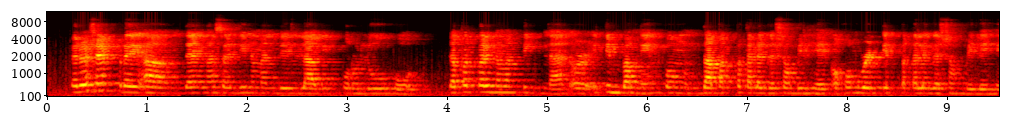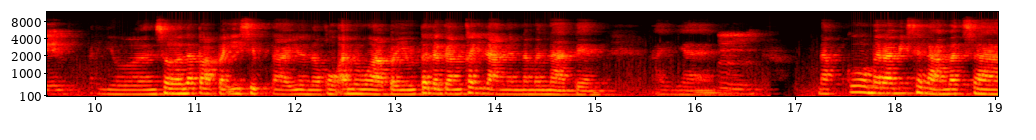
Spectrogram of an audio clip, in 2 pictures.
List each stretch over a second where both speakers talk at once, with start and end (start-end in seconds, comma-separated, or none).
none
